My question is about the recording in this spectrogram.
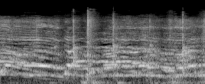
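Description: A group of children shouting and singing together over steady rhythmic hand-clapping, about three claps a second.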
